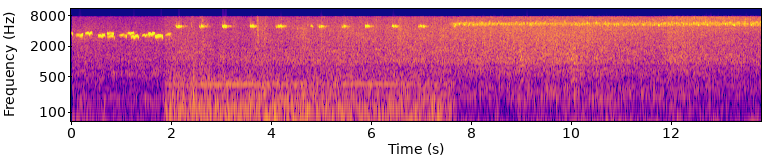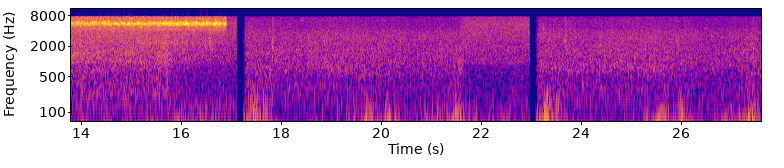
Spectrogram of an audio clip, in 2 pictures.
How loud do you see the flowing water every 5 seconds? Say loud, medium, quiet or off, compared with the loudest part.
medium, loud, loud, medium, medium, medium.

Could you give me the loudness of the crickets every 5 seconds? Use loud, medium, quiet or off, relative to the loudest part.
loud, medium, medium, loud, off, off.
